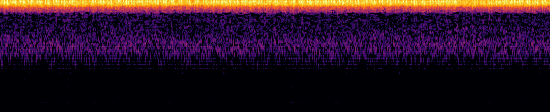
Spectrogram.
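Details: Crickets stridulating: a dense, steady, very high-pitched shimmering trill with a fast pulsing texture that never pauses, and no other sounds.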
